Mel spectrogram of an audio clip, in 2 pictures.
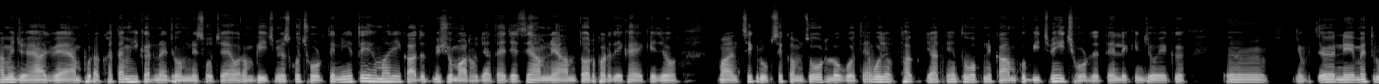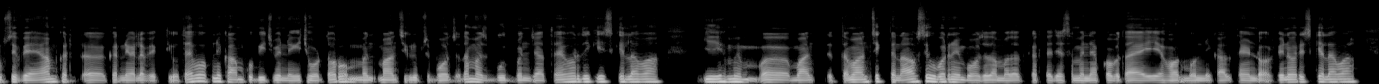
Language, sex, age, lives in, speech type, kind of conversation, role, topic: Hindi, male, 20-24, India, conversation, unstructured, none, व्यायाम करने से आपके जीवन में क्या बदलाव आए हैं?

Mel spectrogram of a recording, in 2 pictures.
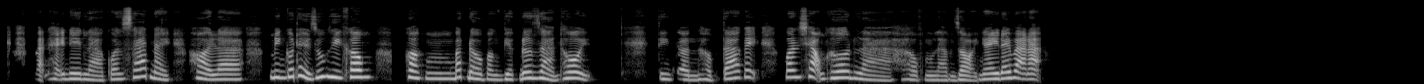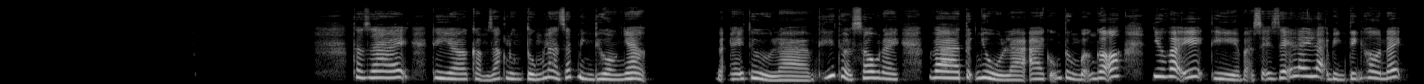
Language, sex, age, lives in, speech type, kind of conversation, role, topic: Vietnamese, female, 20-24, Vietnam, read, expert-assistant, expert, Làm thế nào để lên kế hoạch du lịch giúp phát triển bản thân và mở rộng thế giới quan?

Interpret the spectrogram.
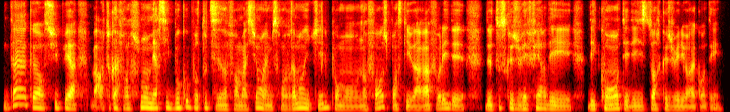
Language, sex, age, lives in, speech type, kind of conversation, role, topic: French, male, 45-49, France, read, expert-assistant, asker, Comment pourrais-tu réinventer une histoire classique pour la rendre surprenante aujourd’hui ?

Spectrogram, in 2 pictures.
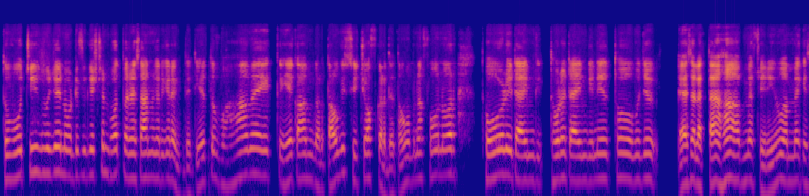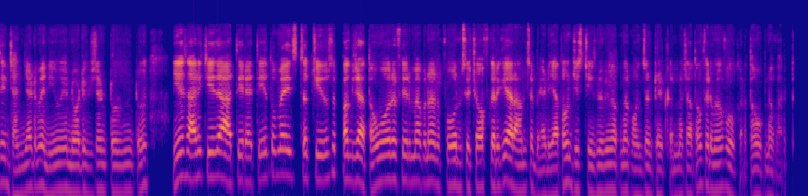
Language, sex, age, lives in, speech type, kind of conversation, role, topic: Hindi, male, 18-19, India, conversation, podcast, guest, Notifications se pareshan ho jaate ho toh tum kaun se kadam uthate ho?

